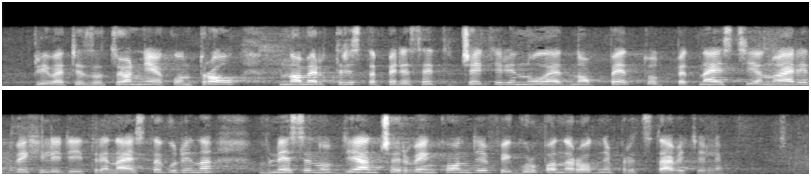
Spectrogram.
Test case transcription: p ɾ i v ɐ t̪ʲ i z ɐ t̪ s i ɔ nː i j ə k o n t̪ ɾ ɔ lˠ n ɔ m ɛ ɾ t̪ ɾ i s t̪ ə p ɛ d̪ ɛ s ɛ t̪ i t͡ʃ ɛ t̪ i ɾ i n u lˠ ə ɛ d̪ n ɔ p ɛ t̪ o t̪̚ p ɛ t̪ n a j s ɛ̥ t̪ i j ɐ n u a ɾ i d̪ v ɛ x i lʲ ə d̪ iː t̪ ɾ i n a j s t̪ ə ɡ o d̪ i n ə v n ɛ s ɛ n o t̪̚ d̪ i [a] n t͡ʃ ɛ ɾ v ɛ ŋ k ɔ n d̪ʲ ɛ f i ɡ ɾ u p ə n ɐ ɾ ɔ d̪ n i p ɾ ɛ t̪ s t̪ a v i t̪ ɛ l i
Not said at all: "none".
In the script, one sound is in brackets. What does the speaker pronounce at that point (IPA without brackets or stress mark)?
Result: a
